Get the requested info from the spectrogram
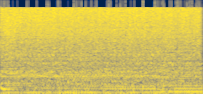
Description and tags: A jumpscare/screamer sound that can be used for a horror game. I yelled into the mic, I then edited it with a few effects, then I added one of the snare samples built into the DAW, then I added a synth (fake synth built in to the DAW) and then heavily distorted it with a few more effects. My yelling was recorded with my phone's built-in mic and the DAW I used was FL Studio Mobile (used cloud storage to transfer to my computer). I made this for my Five Nights at Freddy's fangame.
Hope you like it!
